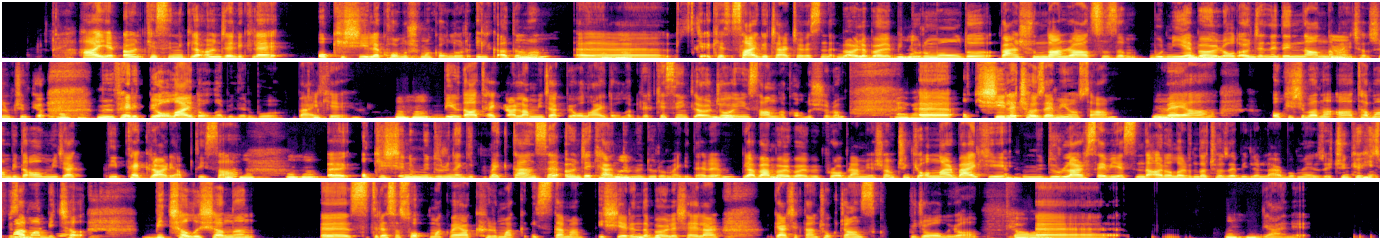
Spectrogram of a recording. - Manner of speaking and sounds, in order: other background noise; distorted speech; unintelligible speech; tapping
- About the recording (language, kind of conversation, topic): Turkish, podcast, İş ve özel hayat dengesini nasıl sağlıyorsun?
